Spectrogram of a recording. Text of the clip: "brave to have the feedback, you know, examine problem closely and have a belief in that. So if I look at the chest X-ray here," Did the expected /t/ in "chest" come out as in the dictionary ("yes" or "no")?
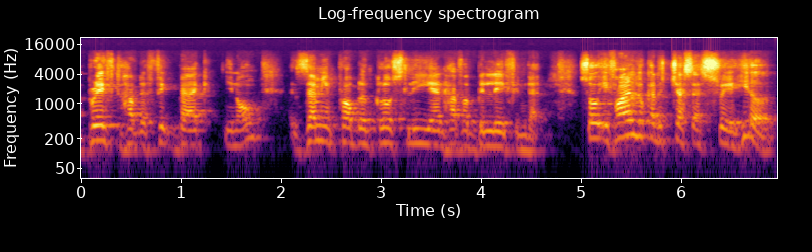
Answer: no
